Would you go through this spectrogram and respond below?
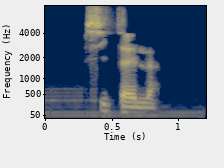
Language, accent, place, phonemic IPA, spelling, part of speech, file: French, France, Lyon, /si.tɛl/, sittelle, noun, LL-Q150 (fra)-sittelle.wav
- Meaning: nuthatch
